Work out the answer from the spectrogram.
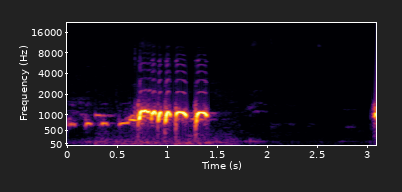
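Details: Wild zebra dove call, with local and Bangkok-type birds, played to lure other birds into answering; a few soft low coos, then a quick burst of five or six bright, clipped, rising cooing notes, then silence.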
